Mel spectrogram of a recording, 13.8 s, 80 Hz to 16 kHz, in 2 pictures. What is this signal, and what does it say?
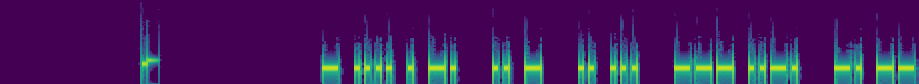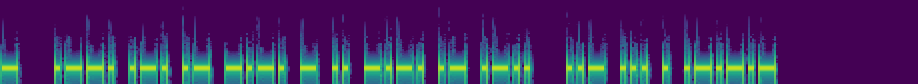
Morse code, heard as a keyed tone, about 30 wpm, 700 Hz. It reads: THEN IT IS OF NO PRACTICAL USE.
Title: Sentences from Top 1400 Words 30wpm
